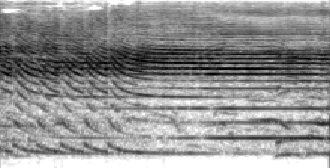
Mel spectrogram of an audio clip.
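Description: A man's voice through the PA system holding one long sung note: it slides down in pitch at first, then holds steady.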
